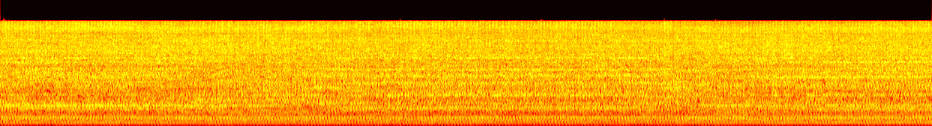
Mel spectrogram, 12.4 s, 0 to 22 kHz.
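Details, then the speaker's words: Snapper 38-inch scrap riding mower running after choking with key on; single-cylinder steady, even beat, no misses or knocks; carburetor fuel leak blamed on broken-off fuel shutoff, to be replaced. Normal running. "yep should turn the key on doesn't it try choking it hey he's running all right"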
